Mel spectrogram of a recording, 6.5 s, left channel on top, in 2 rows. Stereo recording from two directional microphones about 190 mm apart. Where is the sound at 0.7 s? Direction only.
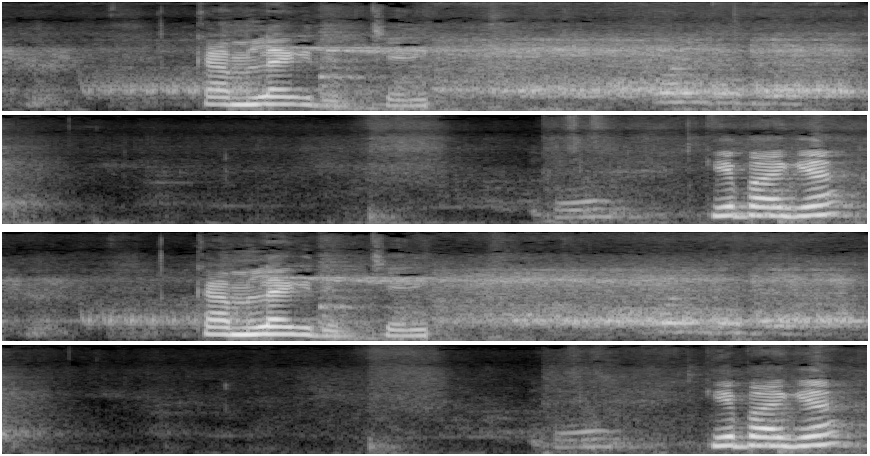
45° right (ahead or behind).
